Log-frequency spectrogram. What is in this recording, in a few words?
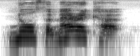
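"north america", British English; gcompris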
